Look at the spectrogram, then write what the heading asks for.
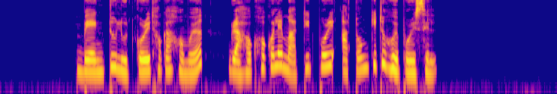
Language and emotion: Assamese, fearful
